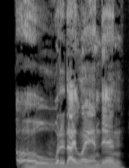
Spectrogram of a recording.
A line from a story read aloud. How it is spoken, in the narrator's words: he moaned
